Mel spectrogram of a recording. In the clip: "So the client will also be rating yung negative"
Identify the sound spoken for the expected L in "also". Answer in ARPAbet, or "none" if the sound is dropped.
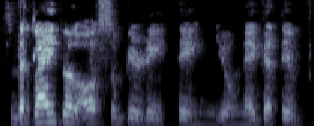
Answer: L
